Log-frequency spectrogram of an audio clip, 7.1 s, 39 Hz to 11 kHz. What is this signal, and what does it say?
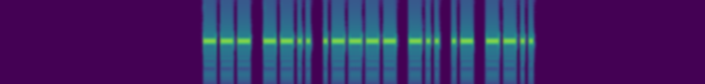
Morse code, heard as a keyed tone, about 28 wpm, 700 Hz. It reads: OZ1DAZ
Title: DXCC-100 Call Signs - 6 Characters - 28wpm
